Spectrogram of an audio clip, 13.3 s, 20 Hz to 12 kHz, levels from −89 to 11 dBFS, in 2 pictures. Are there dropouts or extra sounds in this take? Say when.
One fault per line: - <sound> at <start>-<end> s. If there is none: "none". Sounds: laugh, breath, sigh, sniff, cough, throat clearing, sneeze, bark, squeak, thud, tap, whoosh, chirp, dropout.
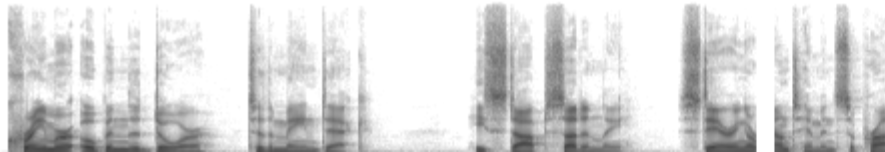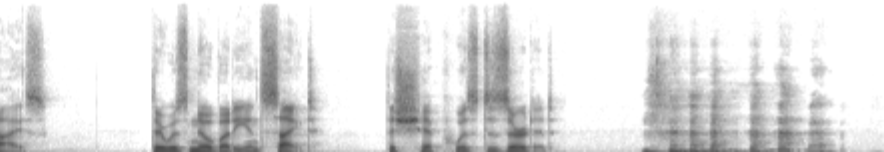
- dropout at 5.7-5.8 s
- laugh at 11.4-13.0 s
